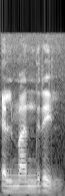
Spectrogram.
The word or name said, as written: chuck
